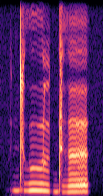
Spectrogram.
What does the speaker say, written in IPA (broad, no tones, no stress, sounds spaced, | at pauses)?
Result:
dʱ u l dʱ ə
